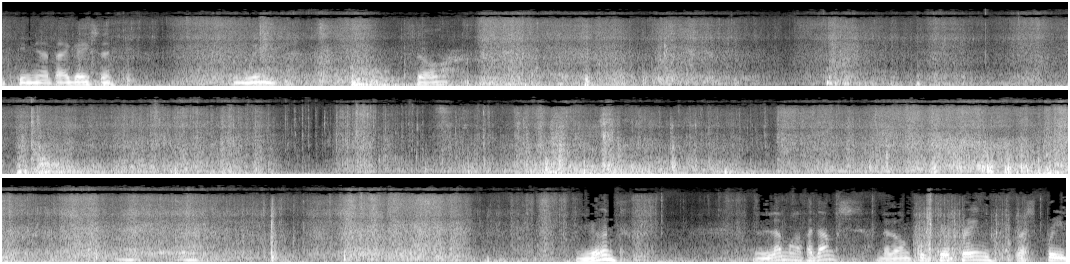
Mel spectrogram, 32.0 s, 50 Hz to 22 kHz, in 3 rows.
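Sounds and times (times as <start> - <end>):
plastic and cardboard crinkling: 0.0 - 31.9
wind gusting over microphone: 15.8 - 29.7.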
